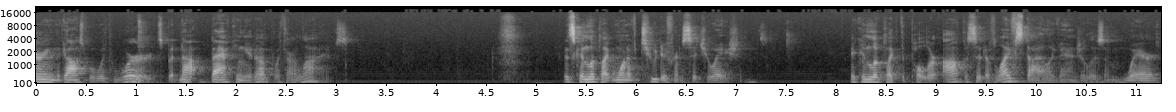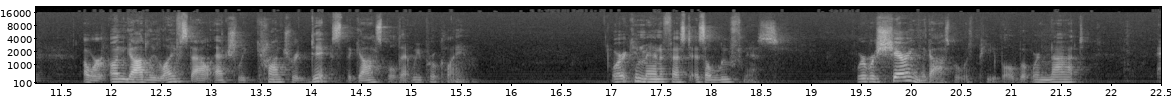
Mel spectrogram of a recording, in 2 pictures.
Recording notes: Sermon Audio from Crossway Christian Church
